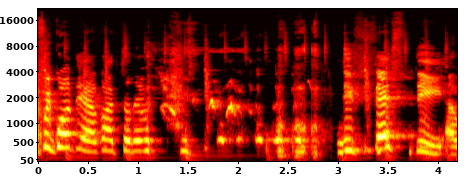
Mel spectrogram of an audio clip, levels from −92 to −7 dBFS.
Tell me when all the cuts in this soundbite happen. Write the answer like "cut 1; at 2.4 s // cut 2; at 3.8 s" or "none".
cut 1; at 2.9 s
